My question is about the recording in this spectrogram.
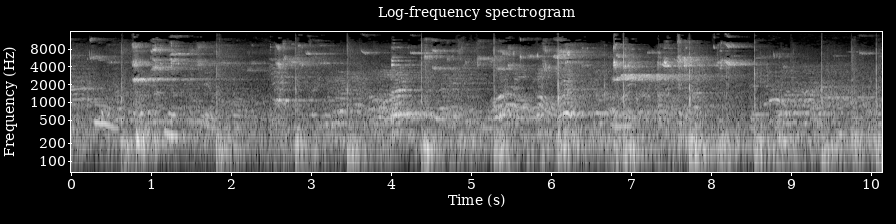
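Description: Basketball game in a large echoing hall: sneakers squeaking in short high chirps on the hardwood court, the ball bouncing, and players' and spectators' voices.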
